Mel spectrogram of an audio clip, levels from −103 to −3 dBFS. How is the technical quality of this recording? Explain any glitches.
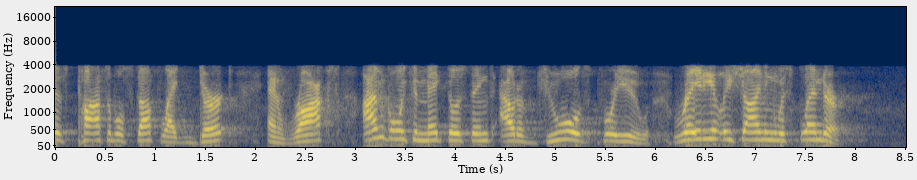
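Quality is limited by narrowband phone-codec coding throughout, plus one short burst of decoding damage.

GSM full-rate codec, throughout: pulse-driven vocal-tract modelling removes everything above 4 kHz, which fits 13 kbps coding, and leaves the speech plainly buzzy and gravelly.

GSM bit errors, 4.28–4.34 s, between "going to make those" and "out of jewels for": corrupted filter, pitch and gain values produce a brief squawk and gargle, which points to about three damaged frames.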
